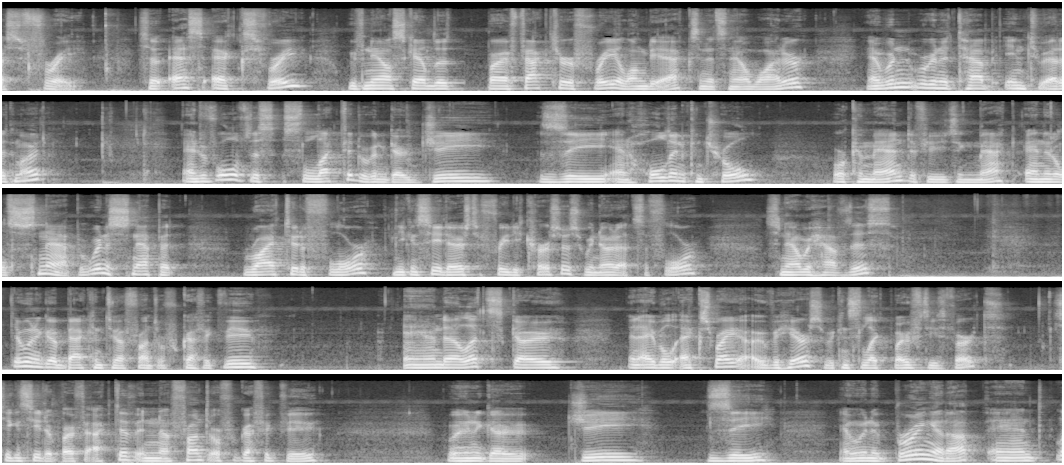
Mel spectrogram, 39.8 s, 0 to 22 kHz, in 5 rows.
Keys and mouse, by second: 7.3 `, 8.7 Tab, 10.3 g, 11.2 g, 22.6 KP_1, 28.9-39.7 drag, 32.6 KP_1, 36.0 g.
